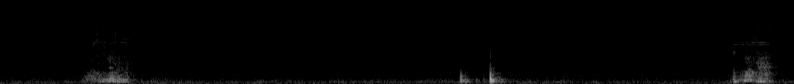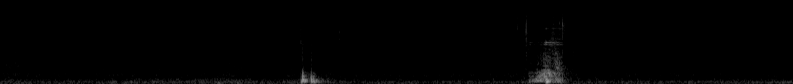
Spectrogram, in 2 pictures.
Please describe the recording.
Brick pick up and put down - laminate floor
Close mic, picking a brick up off the a laminate floor and then setting it down. Several takes. Audio raw and unprocessed.
brick, bricks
